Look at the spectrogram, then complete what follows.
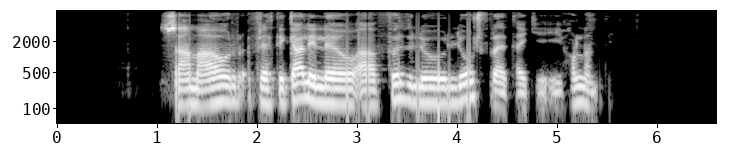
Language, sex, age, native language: Icelandic, male, 20-29, Icelandic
